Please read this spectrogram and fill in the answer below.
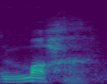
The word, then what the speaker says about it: Moog: Well, there are three ways of pronouncing M-O-O-G. It's originally a Dutch name. This goes back, you know, 1,000 years or so. And in Holland, you would pronounce it moch. Now, that's a little bit too much to expect people to do here. In Germany, it's a fairly common name, and there it's pronounced moog. In Great Britain, English-speaking countries, people see the double O and they say moog. Now, I just happen to like the sound of moog better than moog. Part of my family pronounces it one way, and part pronounces it the other way.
